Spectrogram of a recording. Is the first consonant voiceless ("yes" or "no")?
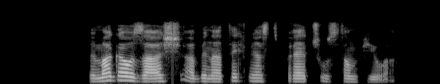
no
